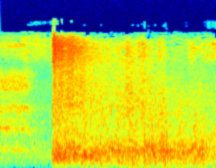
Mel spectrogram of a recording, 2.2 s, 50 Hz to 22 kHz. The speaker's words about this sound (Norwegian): Men det var slik det begynte. Med kanonsalutter i februar, den dagen for 60 år siden dronning Elisabeth ble dronning.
